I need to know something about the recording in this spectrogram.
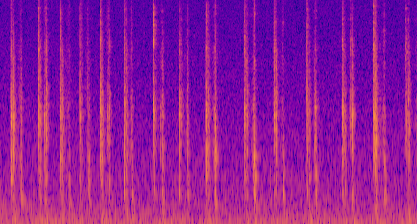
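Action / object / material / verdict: tap / plastic computer keyboard keys / plastic / none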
